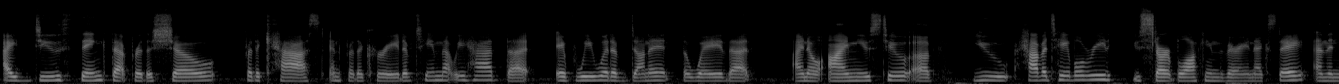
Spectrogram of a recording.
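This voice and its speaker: A woman at a fairly low pitch, monotone and flat in intonation, at a moderate pace on a very clean recording with a silent background. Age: 20s. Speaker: theater student. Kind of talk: casual chat.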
